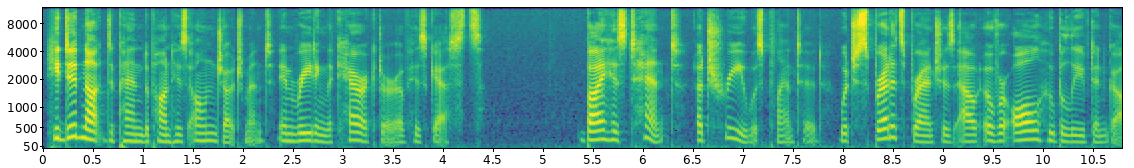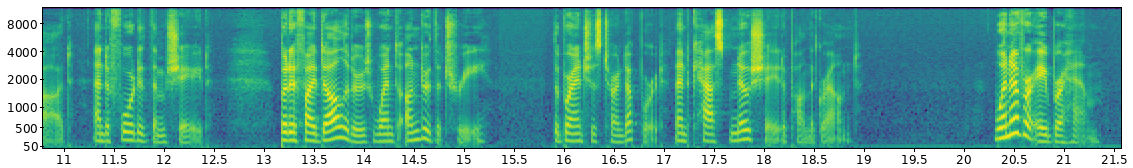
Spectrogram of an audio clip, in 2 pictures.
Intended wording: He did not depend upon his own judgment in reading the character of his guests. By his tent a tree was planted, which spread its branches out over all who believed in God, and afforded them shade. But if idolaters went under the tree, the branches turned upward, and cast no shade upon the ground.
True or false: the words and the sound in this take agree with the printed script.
false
